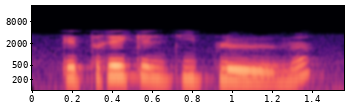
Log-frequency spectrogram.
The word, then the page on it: getreckelti Blüeme: Bas Rhin; Herrlisheim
